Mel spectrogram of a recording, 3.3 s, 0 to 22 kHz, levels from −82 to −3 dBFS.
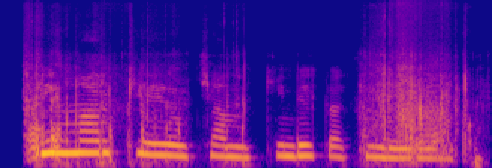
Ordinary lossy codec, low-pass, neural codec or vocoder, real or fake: none; none; codec, 44.1 kHz, 7.8 kbps, DAC; fake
